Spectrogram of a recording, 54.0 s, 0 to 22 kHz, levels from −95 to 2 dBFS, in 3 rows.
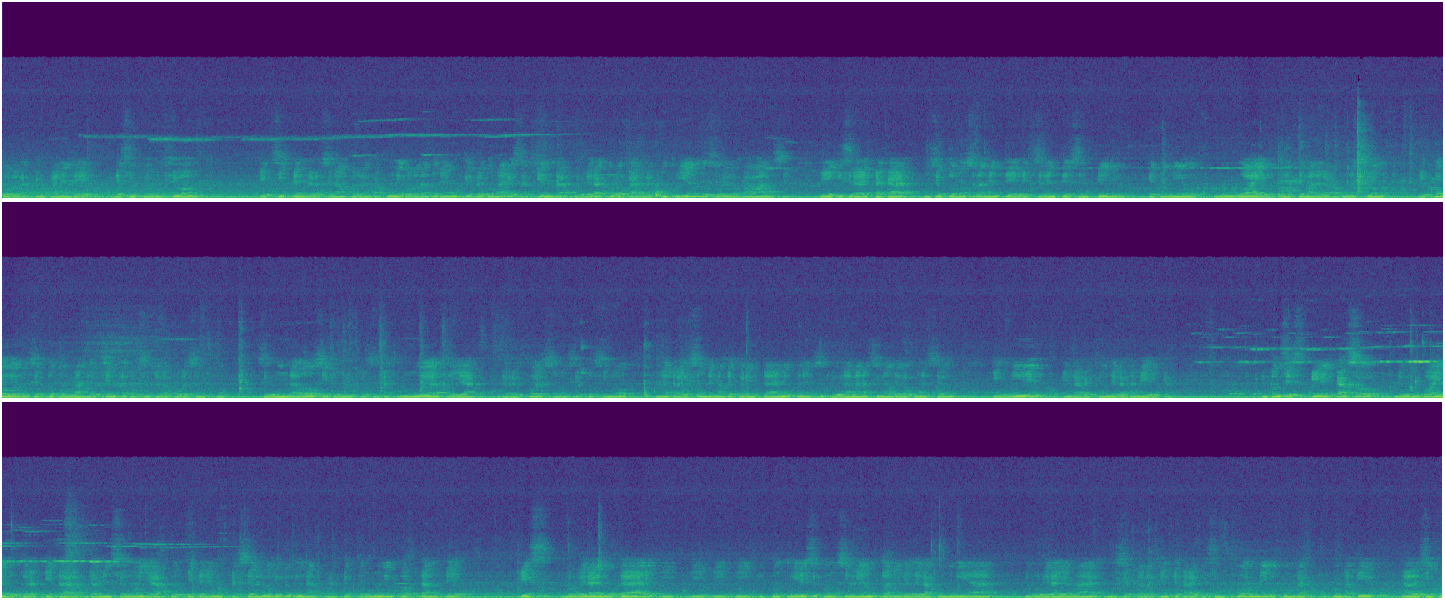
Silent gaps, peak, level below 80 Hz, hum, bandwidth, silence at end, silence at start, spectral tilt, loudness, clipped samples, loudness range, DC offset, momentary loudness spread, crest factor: none; -10 dBFS; -62 dBFS; 60 Hz at -35 dBFS; 15 kHz; 0 s; 0 s; -7 dB/octave; -23 LUFS; under 0.1%; 2 LU; under 0.1%; 6 LU; 12 dB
